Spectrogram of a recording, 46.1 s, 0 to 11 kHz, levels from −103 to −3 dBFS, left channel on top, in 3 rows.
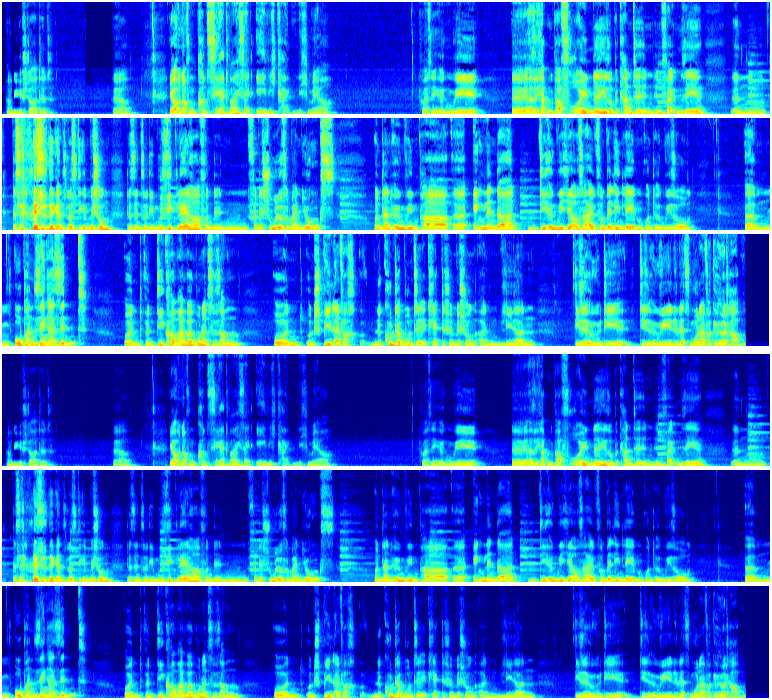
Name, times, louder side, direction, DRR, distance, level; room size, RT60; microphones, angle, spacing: voice 1, 0.1-1.0 2.2-2.6 3.0-6.6 8.4-9.6 10.2-14.2 14.6-15.3 15.6-22.0 22.3-22.5 22.8-29.2 30.2-32.4 33.2-35.6 36.2-41.4 42.2-45.6, left 4 dB, 70° left, 0.8 m, -37 dB
sound 1, 10.4-26.8, left 2 dB, 10° left, 3.5 m, -63 dB
head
